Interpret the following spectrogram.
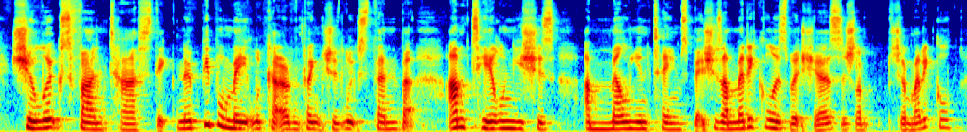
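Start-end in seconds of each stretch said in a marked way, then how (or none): none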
